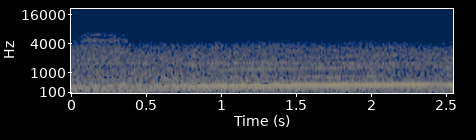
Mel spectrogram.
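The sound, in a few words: Ferrari GT3 car engine revving, from a racing video game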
